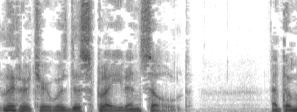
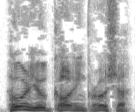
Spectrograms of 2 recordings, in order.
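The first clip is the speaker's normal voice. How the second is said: haughty; 6 semitones higher than usual. A narrator's reading. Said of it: "the suit asked haughtily".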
